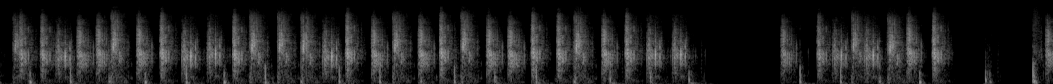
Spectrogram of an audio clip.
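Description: Rapid footsteps crunch over gravel and dirt.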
